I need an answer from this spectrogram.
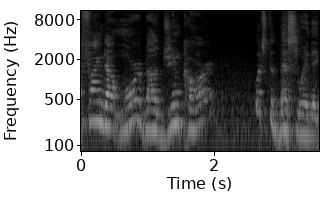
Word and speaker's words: Kahr: spell you in it because it has a silent H it's pronounced car but it's ka h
